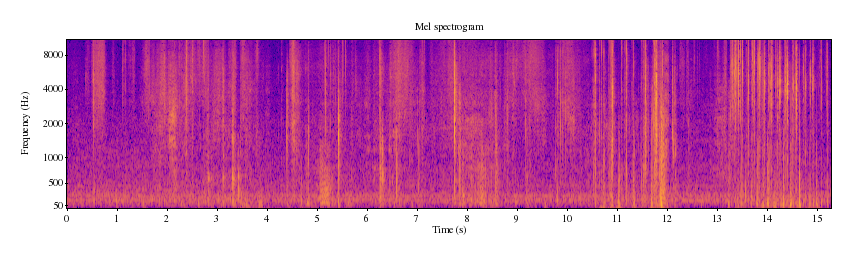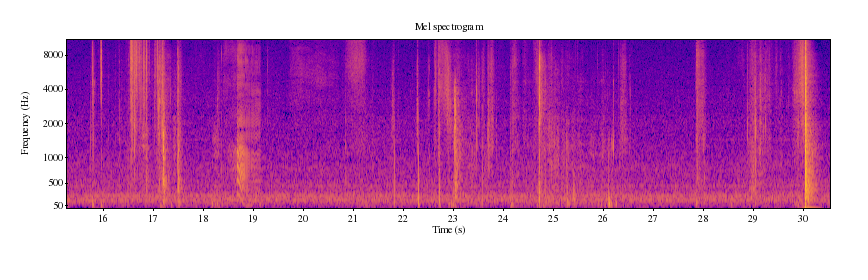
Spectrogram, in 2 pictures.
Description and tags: large book search
looking through a large book
book, page-turn, paper, search, shuffle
